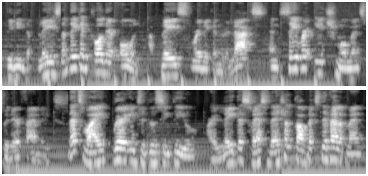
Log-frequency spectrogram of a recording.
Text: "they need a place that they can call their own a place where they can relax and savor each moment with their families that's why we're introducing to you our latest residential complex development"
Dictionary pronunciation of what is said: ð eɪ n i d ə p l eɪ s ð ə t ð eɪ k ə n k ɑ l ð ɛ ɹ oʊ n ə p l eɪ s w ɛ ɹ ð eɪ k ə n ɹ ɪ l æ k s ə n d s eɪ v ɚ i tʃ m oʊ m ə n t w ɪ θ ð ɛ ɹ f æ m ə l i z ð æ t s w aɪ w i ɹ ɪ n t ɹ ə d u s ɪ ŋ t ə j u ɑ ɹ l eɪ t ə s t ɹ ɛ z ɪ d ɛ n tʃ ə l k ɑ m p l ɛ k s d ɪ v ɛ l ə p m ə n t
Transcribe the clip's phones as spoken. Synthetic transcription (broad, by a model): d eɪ n i d ə p l eɪ s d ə t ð eɪ k ə n k ɑ l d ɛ ɹ oʊ n ə p l eɪ s w ɛ ɹ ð eɪ k ə n ɹ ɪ l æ k s ə n d s eɪ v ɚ i tʃ m oʊ m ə n t w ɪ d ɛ ɹ f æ m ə l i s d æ t s w aɪ w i ɹ ɪ n t ɹ ə d u s ɪ ŋ t ə j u ɑ ɹ l eɪ t ə s t ɹ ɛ s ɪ d ɛ n ʃ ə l k ɑ m p l ɛ k s d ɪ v ɛ l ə p m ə n t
